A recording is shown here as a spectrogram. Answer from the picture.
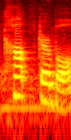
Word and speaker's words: comfortable: people can make is by pronouncing every syllable in the word um a good example is like comfortable uh in English we say comfortable but if you look at it it looks like it says comfortable uh and the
